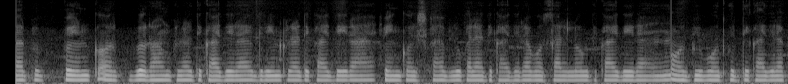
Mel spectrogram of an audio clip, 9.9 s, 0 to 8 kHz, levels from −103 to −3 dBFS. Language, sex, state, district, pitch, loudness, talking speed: Hindi, male, Maharashtra, Pune, 155 Hz, -41 LUFS, 225 wpm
